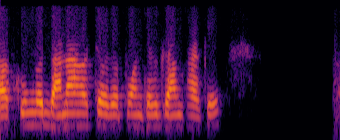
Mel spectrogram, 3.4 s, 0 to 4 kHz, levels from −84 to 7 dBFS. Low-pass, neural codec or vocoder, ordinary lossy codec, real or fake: 3.6 kHz; none; none; real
